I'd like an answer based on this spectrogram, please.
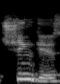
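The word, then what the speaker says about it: Chinggis: I'll will pronounce it chingis because that's the way the Mongolians pronounce it and his nomadic hordes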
